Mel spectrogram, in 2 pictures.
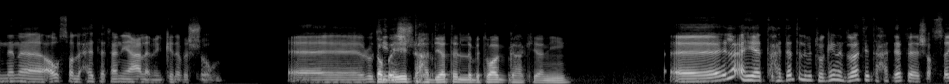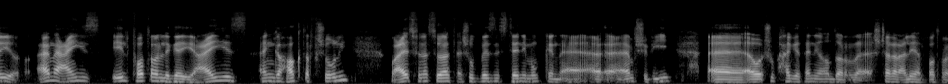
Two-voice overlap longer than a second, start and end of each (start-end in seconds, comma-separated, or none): none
